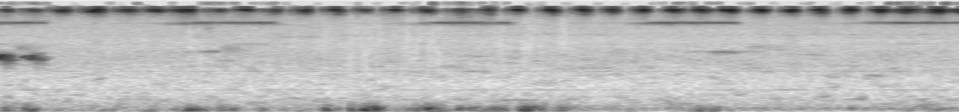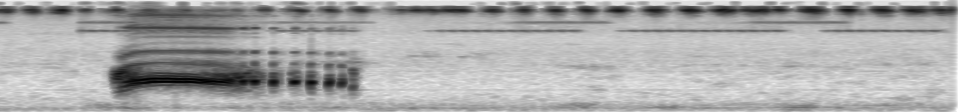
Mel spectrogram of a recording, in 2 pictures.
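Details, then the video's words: Zebra dove, local Indonesian bird with a loud voice, singing to prompt other doves: one strong, drawn-out buzzy coo breaking into a few quick pulses, after several seconds of low background rumble and knocks. "Perkutut Lokal Gacor Suara Besar Pancingan Burung Perkutut Agar Cepat Bunyi."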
